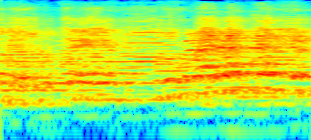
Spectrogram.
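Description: Women's folk ensemble singing a Bashkir folk song, the front singer's voice leading the group, with a new phrase starting about one and a half seconds in.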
